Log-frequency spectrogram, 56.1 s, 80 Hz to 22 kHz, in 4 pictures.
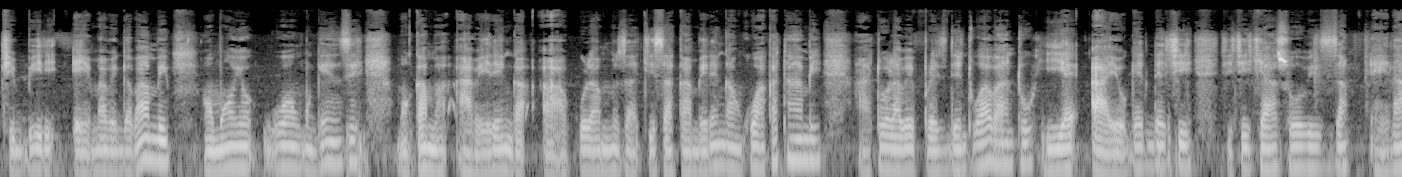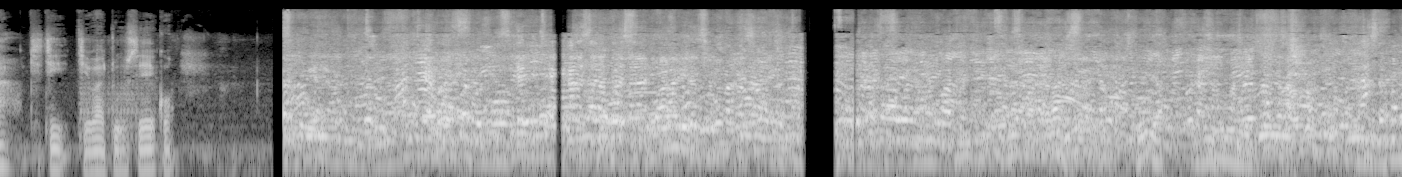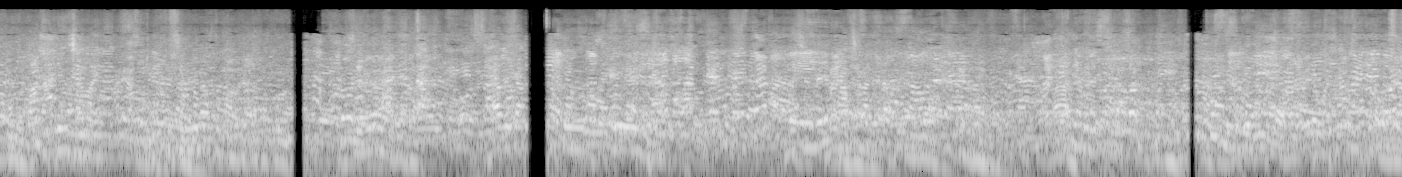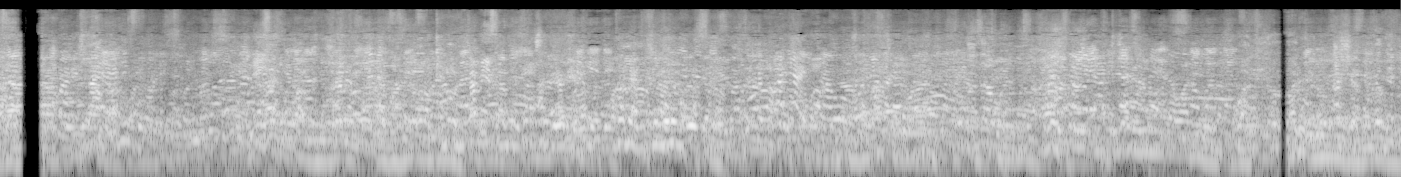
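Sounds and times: crowd chatter: 0:16.9 - 0:56.0.

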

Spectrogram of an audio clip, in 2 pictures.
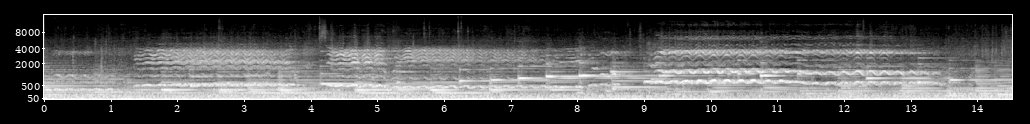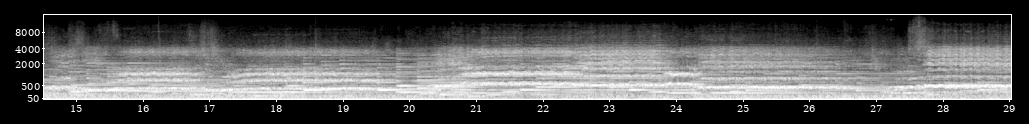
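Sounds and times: mixed choir singing in harmony: 0:00.0 - 0:13.5, 0:14.4 - 0:29.0.

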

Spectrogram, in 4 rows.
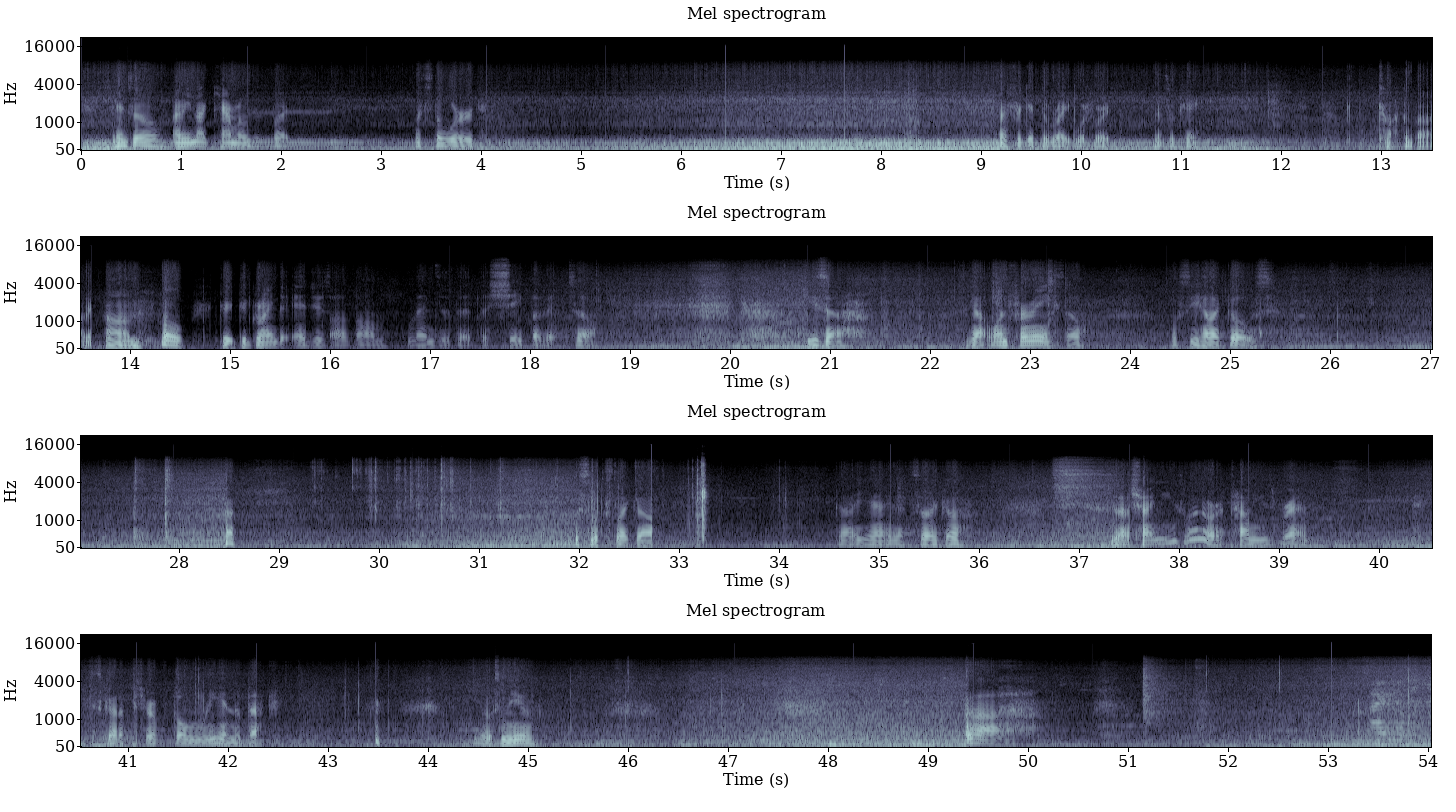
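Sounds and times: vehicle engine running: 0:00.0 - 0:14.3, 0:18.2 - 0:49.6
steady low hum: 0:00.0 - 0:27.0
road rumble: 0:00.0 - 0:54.0
small object clicking and rattling: 0:29.3 - 0:31.3.

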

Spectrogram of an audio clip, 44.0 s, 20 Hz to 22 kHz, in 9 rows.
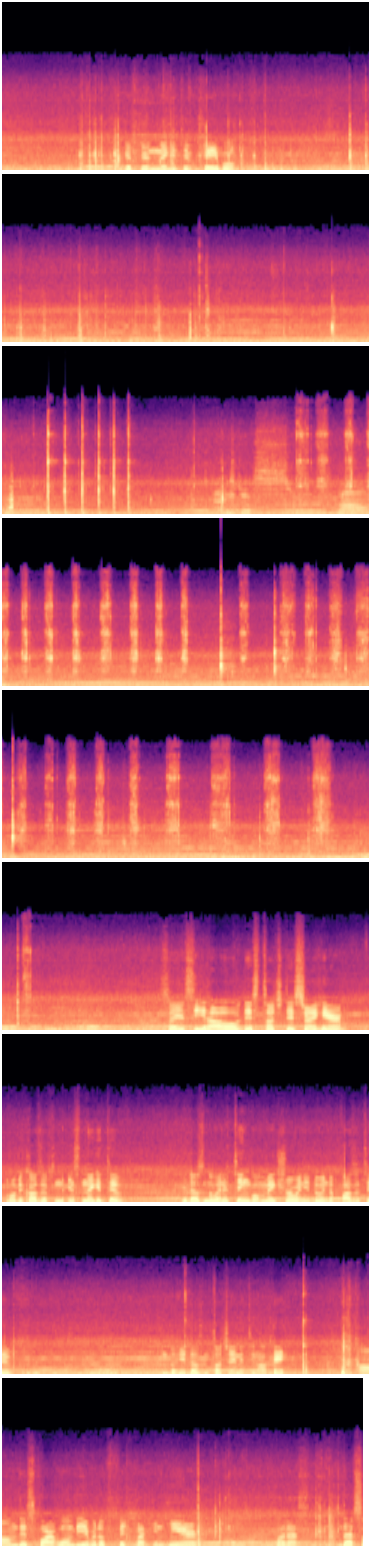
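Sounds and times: steady hum: 0:00.0 - 0:43.9
ratchet wrench clicking: 0:13.7 - 0:24.0, 0:24.7 - 0:24.9.

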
